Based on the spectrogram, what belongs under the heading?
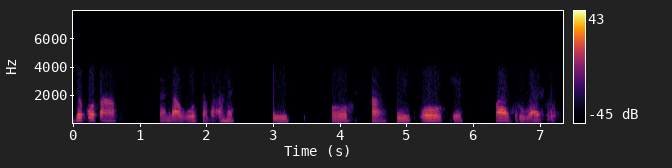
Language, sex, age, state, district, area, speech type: Sindhi, female, 45-60, Uttar Pradesh, Lucknow, rural, conversation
